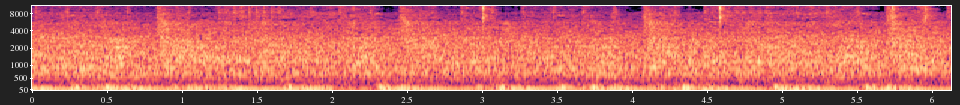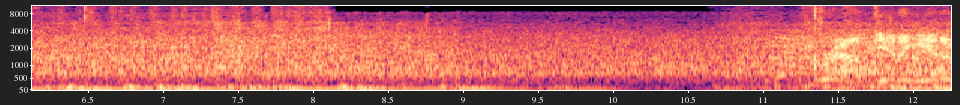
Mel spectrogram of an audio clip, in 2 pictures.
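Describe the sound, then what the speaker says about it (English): A stadium crowd at an NFL game between the Bills and the Rams roars and cheers steadily in the distance beneath a broadcast commentator's talk. "Crowd getting in it a bit already."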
